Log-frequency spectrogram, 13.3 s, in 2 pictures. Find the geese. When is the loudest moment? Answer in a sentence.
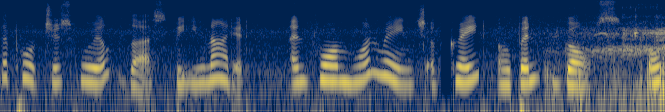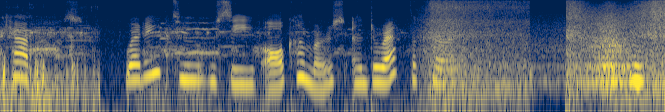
The volume of the geese peaks at 7 seconds.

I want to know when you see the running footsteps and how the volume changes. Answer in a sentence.
You can't hear the running footsteps here.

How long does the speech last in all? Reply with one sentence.
The speech can be heard for 11 seconds in total.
